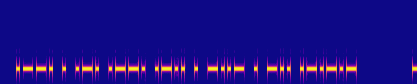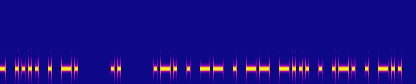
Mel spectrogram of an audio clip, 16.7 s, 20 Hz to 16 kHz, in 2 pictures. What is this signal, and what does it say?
Morse code, heard as a keyed tone, about 18 wpm, 700 Hz. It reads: PERPLEXED. THEN I REMEMBERED
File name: 18 WPM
